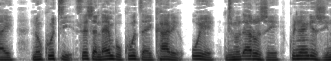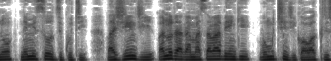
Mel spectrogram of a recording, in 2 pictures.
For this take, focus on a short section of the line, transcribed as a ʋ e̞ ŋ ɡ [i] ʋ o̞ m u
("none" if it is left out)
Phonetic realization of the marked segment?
i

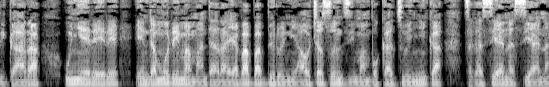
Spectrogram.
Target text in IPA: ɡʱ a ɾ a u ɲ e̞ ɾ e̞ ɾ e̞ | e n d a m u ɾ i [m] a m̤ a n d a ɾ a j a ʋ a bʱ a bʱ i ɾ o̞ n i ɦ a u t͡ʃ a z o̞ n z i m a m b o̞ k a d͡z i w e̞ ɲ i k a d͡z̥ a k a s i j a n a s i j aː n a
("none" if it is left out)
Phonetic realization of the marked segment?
m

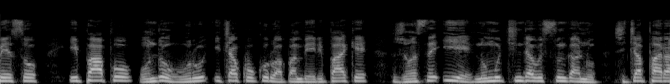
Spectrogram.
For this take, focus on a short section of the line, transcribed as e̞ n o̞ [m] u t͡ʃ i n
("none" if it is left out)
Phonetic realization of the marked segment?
m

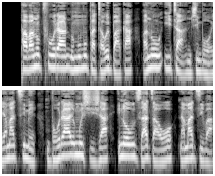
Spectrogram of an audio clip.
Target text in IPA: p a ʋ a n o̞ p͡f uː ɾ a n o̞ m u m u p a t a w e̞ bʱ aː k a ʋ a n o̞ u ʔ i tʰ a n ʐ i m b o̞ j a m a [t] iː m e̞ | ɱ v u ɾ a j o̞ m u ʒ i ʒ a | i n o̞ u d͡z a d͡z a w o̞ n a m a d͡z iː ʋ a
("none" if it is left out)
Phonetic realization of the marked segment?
t͡s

